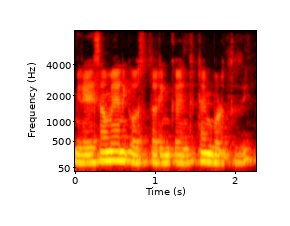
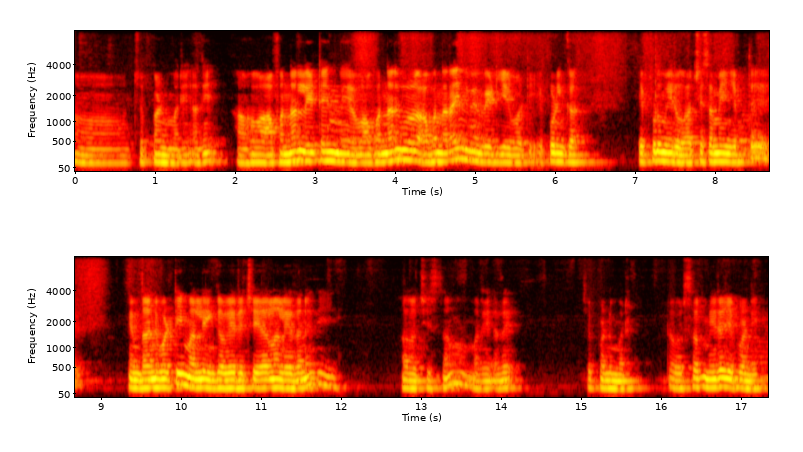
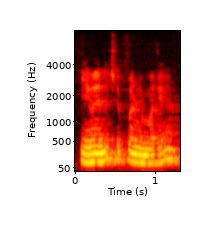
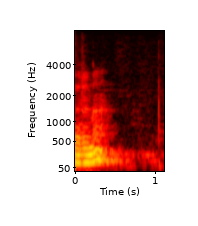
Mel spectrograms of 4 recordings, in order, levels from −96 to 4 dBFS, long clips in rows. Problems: low volume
